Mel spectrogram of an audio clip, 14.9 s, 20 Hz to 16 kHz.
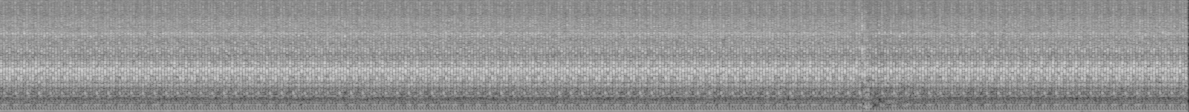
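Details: BMW 320d diesel at idle: hard regular clacking knock about three a second with uneven stumbling misfire; injectors or tappet suspected, garage unable to find cause for over a month.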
